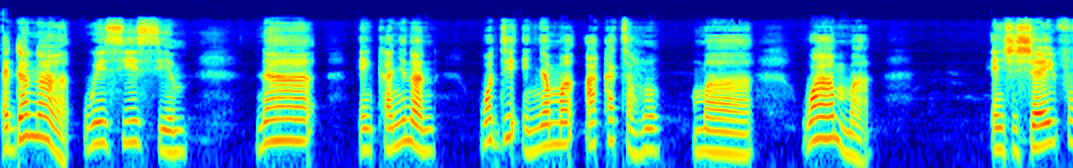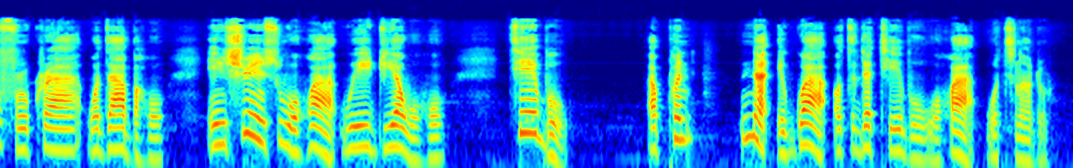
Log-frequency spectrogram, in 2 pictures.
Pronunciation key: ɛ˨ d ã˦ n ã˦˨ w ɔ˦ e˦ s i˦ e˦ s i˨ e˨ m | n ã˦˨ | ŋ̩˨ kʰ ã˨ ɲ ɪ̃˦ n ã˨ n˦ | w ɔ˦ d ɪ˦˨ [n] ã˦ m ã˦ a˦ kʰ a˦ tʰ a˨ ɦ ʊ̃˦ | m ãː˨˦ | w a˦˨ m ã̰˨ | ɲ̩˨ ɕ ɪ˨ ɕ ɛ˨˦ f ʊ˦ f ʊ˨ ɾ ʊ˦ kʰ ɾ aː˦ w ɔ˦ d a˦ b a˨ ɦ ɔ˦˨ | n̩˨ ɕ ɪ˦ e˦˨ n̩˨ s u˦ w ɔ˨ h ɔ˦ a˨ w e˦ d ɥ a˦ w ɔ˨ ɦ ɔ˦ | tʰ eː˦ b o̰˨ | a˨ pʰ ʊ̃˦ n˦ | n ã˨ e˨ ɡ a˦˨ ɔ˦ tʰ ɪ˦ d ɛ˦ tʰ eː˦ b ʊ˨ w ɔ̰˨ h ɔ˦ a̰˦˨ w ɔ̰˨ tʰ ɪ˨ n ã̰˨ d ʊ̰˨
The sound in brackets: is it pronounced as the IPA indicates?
no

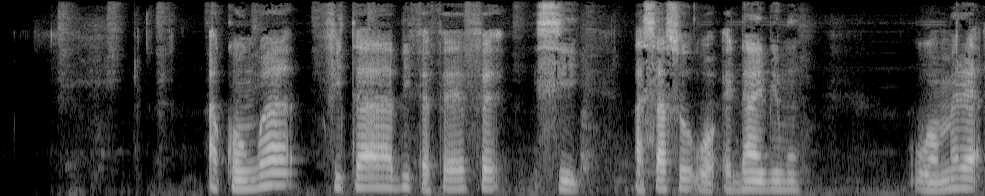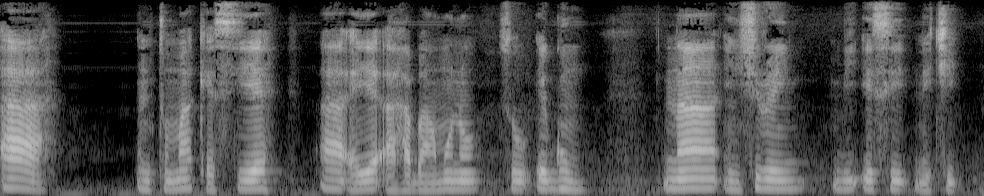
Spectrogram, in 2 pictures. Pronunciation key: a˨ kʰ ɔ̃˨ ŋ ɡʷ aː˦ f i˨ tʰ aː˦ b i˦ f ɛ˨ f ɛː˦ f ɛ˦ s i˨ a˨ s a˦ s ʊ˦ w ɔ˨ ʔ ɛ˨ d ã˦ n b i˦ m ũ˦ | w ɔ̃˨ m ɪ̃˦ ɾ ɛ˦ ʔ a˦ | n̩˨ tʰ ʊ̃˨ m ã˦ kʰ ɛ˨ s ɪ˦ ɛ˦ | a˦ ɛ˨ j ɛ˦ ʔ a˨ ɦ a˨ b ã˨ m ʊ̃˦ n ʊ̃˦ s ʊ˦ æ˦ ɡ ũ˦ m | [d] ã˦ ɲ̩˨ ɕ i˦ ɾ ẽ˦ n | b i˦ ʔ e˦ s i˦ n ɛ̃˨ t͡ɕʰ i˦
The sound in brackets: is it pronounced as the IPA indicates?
no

